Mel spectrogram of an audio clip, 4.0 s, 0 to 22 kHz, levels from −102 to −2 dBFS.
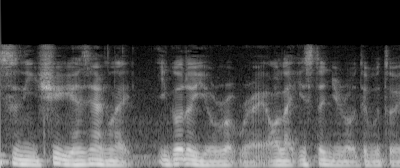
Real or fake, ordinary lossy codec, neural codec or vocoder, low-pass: real; MP3, 64 kbps; none; 7.2 kHz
